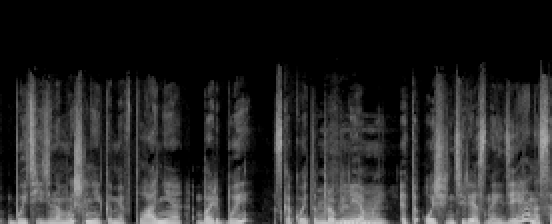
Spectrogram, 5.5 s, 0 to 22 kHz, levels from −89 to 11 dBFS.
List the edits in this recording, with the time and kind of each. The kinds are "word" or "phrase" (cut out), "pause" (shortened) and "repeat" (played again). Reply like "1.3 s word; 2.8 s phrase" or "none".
none

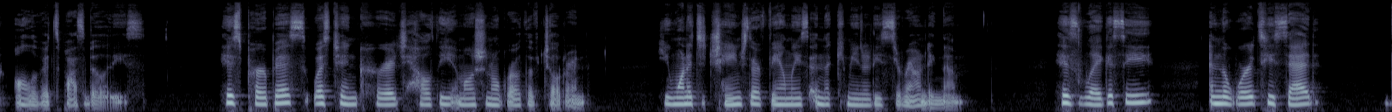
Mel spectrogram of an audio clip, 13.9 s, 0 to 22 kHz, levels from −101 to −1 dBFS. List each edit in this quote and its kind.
none

